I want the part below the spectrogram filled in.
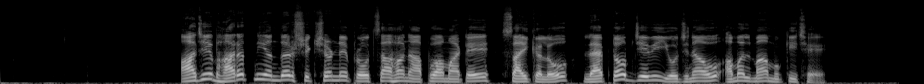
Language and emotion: Gujarati, neutral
